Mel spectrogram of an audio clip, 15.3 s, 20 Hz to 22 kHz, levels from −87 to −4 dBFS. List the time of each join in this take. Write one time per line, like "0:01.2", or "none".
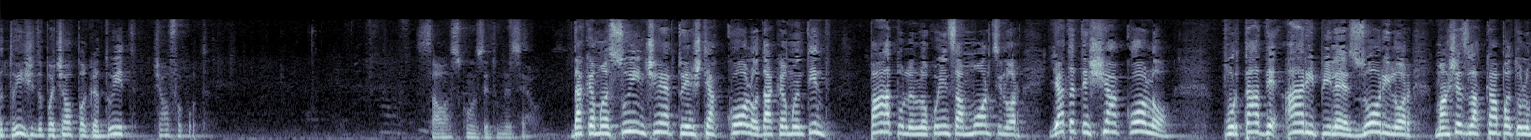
0:05.7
